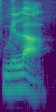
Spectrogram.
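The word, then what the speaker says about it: מלא: And it's spelled mem lamed aleph, milah.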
